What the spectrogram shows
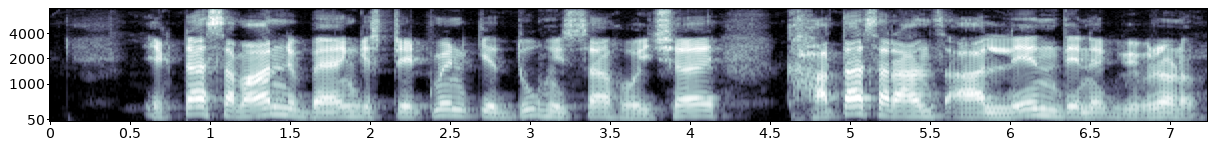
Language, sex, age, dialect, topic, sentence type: Maithili, male, 60-100, Eastern / Thethi, banking, statement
